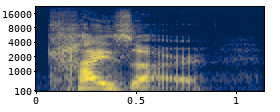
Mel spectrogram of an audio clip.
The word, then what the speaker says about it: Caesar: Keep in mind, the modern English way of saying Caesar is not the original Latin pronunciation. As difficult as it is for me to say, Caesar in proper Latin sounds more like Kaiser.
